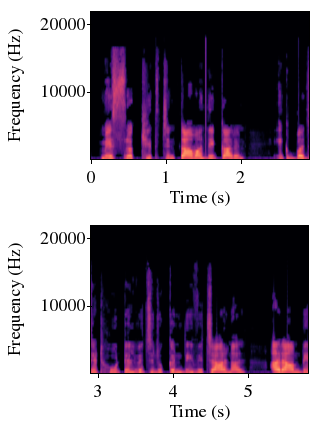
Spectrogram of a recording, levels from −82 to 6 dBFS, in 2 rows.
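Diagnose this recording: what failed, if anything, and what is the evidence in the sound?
The codec stage failed, showing damaged data in the compressed stream. Brief glitches at 0.44 s, at 2.59 s just before "ਬਜਟ ਹੋਟਲ ਵਿੱਚ ਰੁਕਣ", and at 4.77 s after "ਹੋਟਲ ਵਿੱਚ ਰੁਕਣ ਦੇ" are the decoder losing frame sync and resyncing. Each lasts several milliseconds, not a single tick.

A separate fault is a bit error spike in the sample data. One-sample ticks at 1.52 s and at 2.76 s, the second also near "ਬਜਟ ਹੋਟਲ ਵਿੱਚ ਰੁਕਣ", come from a flipped bit making one value leap and return. Unlike the codec glitches, each is instantaneous and broadband, with no tonal colouring.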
